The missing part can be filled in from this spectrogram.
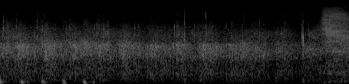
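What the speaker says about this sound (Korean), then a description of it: "우리 하나님께 영광의 박수 드리겠습니다" A congregation at a Friday late-night prayer meeting gives applause, a soft, distant, even rush of many hands that continues throughout.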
